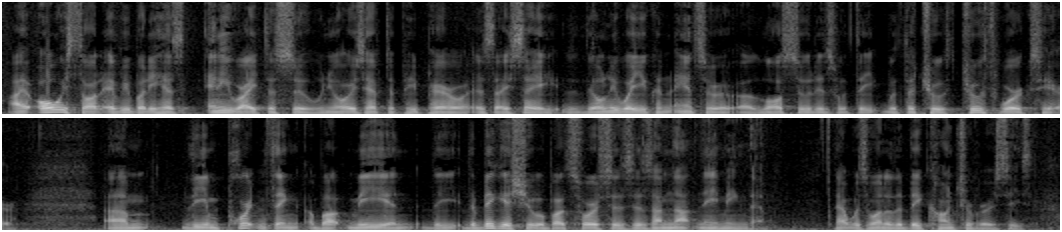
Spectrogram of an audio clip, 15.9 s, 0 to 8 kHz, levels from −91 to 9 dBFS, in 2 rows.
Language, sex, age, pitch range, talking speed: English, male, 60-79, 80-95 Hz, 225 wpm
